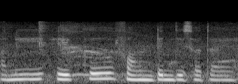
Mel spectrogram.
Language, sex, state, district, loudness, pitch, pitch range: Marathi, female, Maharashtra, Sindhudurg, -14 LUFS, 225 Hz, 215-240 Hz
